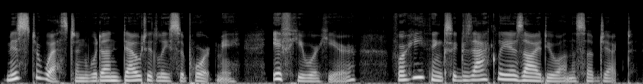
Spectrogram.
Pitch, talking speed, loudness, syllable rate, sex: 185 Hz, 185 wpm, -18 LUFS, 5.3 syllables/s, female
